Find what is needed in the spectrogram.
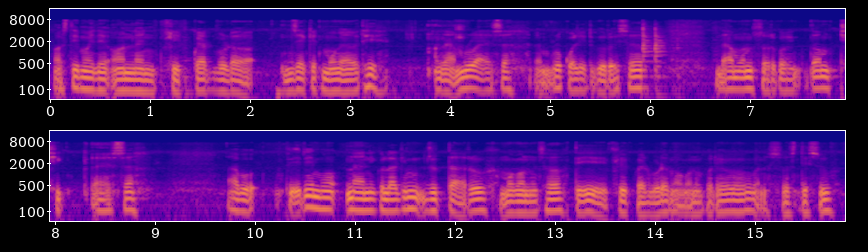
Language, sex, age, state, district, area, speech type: Nepali, male, 30-45, West Bengal, Kalimpong, rural, spontaneous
